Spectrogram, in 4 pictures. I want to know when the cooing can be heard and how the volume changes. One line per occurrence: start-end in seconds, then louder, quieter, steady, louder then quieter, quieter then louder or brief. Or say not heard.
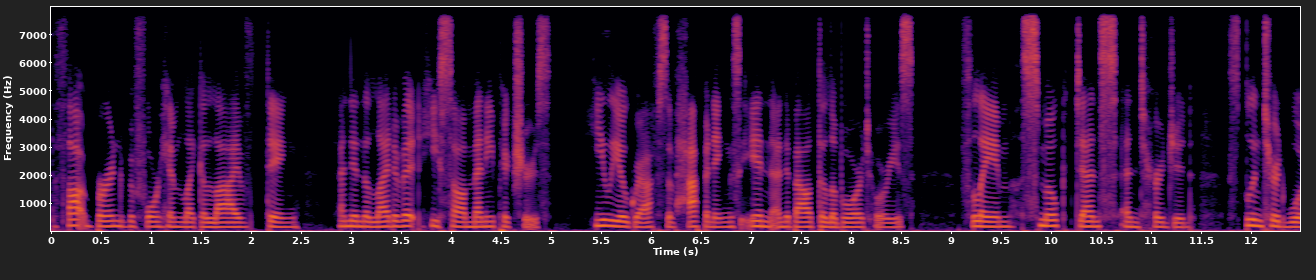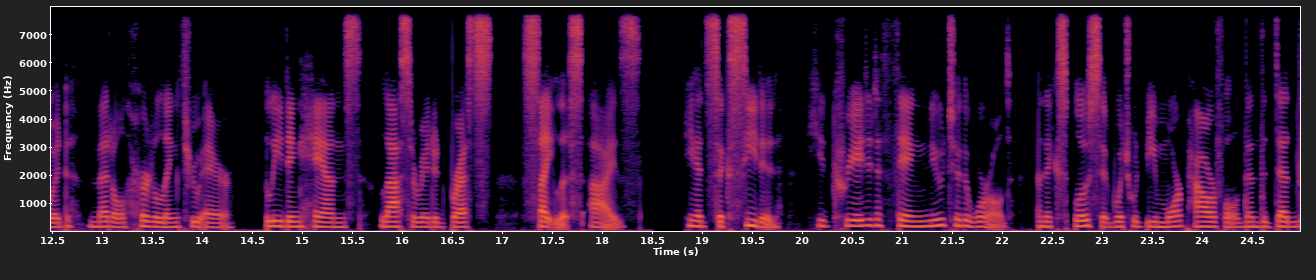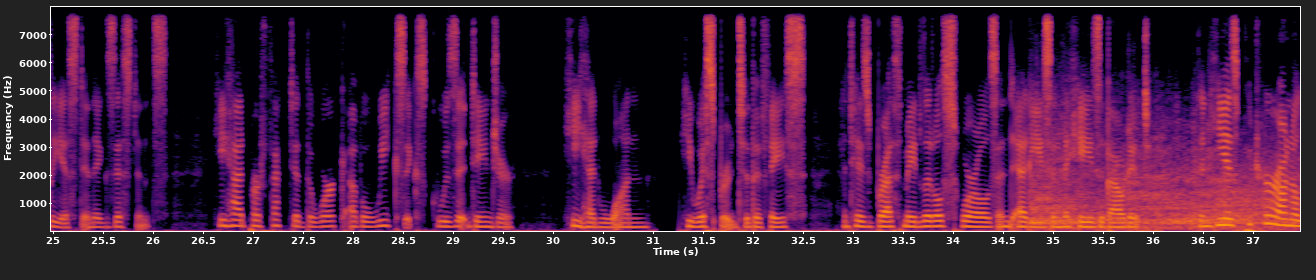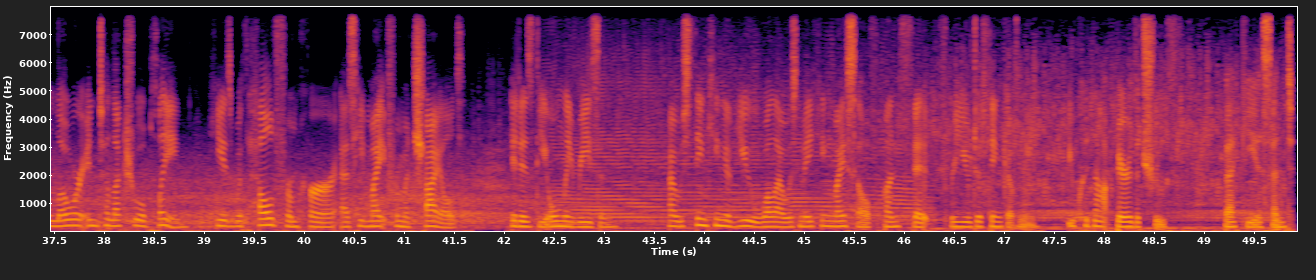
not heard.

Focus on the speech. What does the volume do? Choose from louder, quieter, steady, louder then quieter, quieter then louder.
louder.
